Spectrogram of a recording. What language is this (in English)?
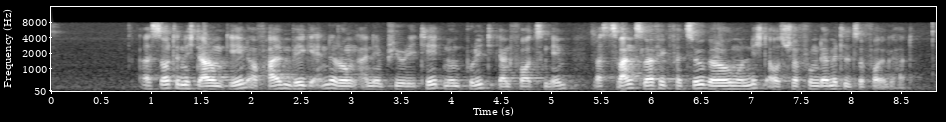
German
